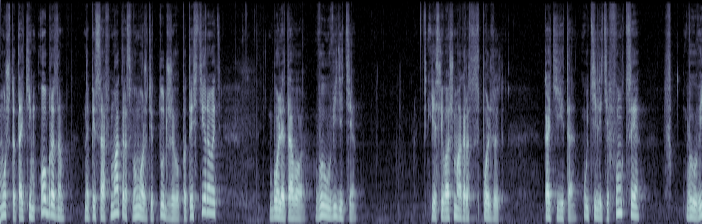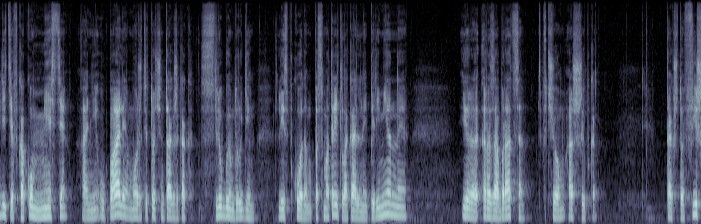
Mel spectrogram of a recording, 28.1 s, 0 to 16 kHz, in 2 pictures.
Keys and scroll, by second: 4.8 Up, 5.0 Up, 5.6 Right, 5.9 Right, 5.9 Right, 5.9 Right, 7.5 Down, 8.9 Up, 9.1 Up, 9.5 Down, 10.0 Right, 10.3 Right, 10.3 Right, 16.0 t, 16.7 Down, 16.9 Down, 18.3 ctrl+l, 19.4-19.9 Right, 21.8 Up, 22.1 Up, 26.9 q.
